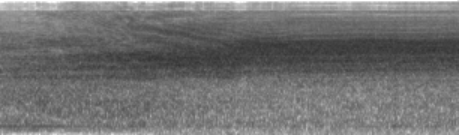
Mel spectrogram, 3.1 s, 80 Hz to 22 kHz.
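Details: Homemade shop compressor built 37 years ago from a diesel truck air-brake compressor, with a belt possibly over 40 years old: steady even air rush while the gauge rises, no knocking; running normally.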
